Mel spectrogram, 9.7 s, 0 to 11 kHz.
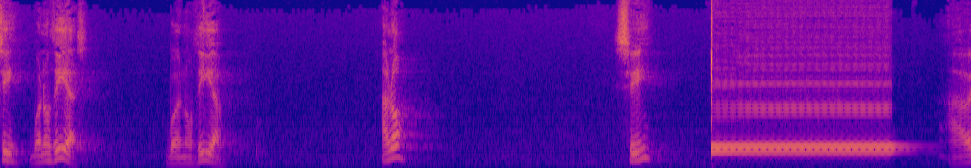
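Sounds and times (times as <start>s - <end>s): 
speech: 0.0s - 1.0s, 1.6s - 2.4s, 3.8s - 4.2s, 6.2s - 6.6s
telephone busy tone after a dropped call: 7.1s - 9.3s.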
